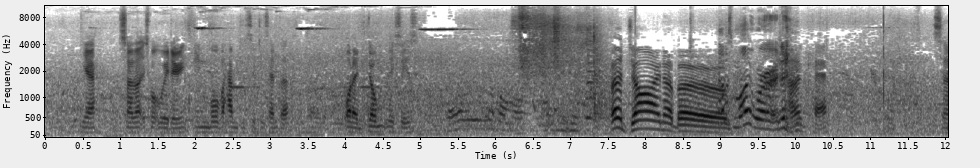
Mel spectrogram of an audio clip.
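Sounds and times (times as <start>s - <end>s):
street traffic: 0.0s - 12.0s
bus air brakes hissing: 6.2s - 7.5s.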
